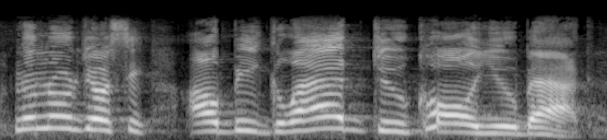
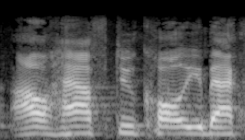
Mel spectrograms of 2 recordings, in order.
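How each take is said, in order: First: Playful crowd correcting Josie; mock group correction. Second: Said in the usual way. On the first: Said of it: "we're all gonna say". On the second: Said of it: "when you say".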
